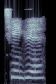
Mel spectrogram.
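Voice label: "签约", Mandarin Chinese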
